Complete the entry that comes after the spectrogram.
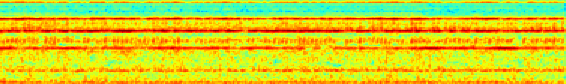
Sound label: siren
